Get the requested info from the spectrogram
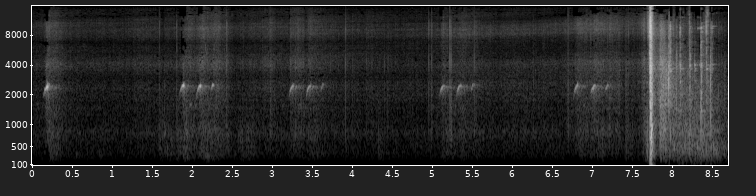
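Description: Mini homemade black powder cannon firing once near the end with a single sharp bang, followed at once by a brief rattle of clinks. Before the shot, a bird calls in short, high, falling chirps, mostly in groups of two or three, every second or two.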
